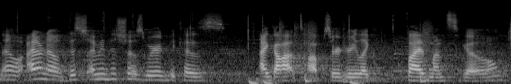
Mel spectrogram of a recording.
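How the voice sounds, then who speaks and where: Over background music, a woman with an American accent talks at a moderate pace and medium pitch with lively intonation. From Chicago, Illinois. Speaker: painter. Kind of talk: interview. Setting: art gallery. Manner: casual, many fillers.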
